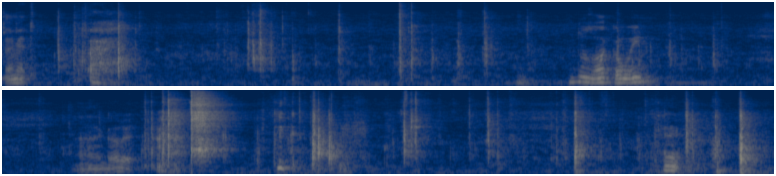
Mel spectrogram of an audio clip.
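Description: A hard plastic tool knocks and clicks as it is handled.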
